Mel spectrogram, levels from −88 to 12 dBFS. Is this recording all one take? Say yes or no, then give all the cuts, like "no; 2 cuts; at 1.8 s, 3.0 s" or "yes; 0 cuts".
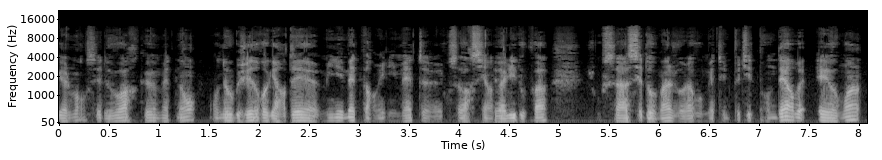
no; 3 cuts; at 1.4 s, 3.8 s, 4.4 s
